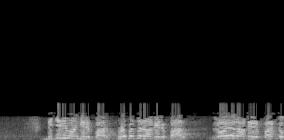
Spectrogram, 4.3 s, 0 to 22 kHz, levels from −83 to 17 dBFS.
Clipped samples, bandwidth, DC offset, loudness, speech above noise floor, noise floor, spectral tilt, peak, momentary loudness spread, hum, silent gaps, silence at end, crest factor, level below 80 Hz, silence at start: 0.8%; 6 kHz; 0.9%; -8 LUFS; 29 dB; -39 dBFS; -4 dB/octave; 0 dBFS; 5 LU; none; none; 0 s; 10 dB; -40 dBFS; 0.45 s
